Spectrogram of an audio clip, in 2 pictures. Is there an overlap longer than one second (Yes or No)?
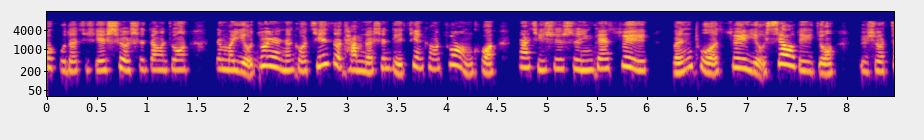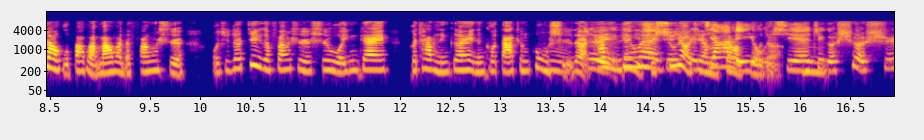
Yes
